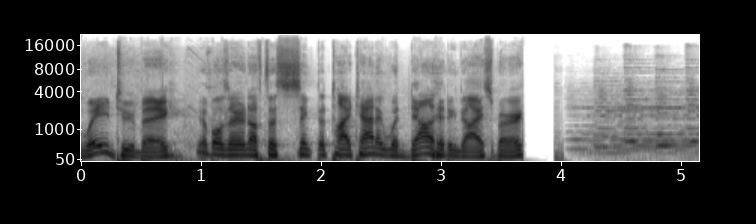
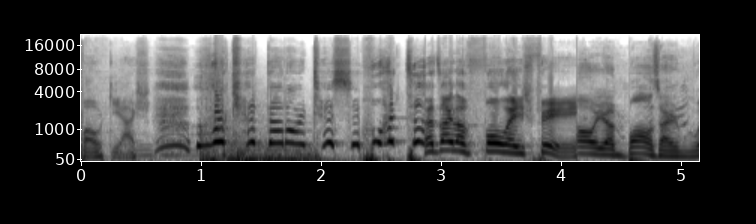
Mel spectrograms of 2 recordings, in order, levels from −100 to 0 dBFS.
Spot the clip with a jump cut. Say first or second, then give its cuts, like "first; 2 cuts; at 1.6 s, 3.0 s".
second; 2 cuts; at 2.9 s, 4.1 s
